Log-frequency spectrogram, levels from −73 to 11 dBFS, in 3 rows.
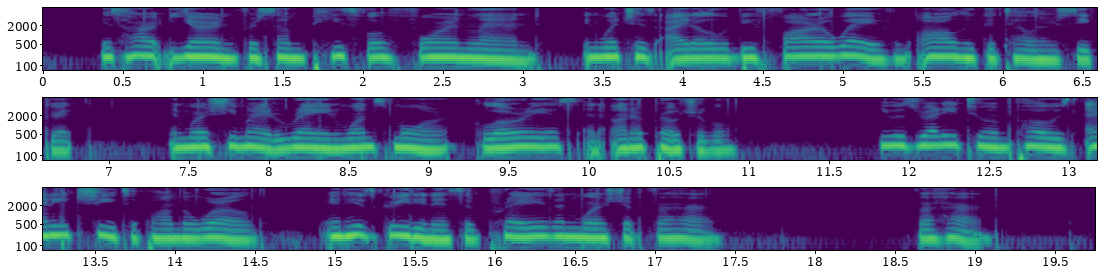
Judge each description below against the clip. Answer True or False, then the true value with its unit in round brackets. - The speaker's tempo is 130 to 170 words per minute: True (165 wpm)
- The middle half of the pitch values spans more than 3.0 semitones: False (2.5 semitones)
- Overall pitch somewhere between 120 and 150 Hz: False (180 Hz)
